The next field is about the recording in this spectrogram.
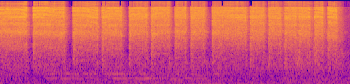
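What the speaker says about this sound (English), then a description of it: "upholstery spray." Upholstery spray adhesive hissing onto foam and fabric for a yacht cushion, in a rapid series of short, sharp bursts separated by brief gaps, close and fairly loud with a faint steady hum underneath.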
